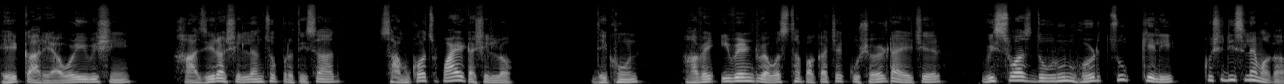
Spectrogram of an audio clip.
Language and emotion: Goan Konkani, sad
